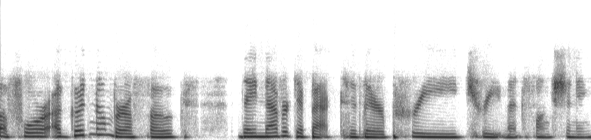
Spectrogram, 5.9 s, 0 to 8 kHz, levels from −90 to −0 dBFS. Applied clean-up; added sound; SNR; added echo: none; none; none; none.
